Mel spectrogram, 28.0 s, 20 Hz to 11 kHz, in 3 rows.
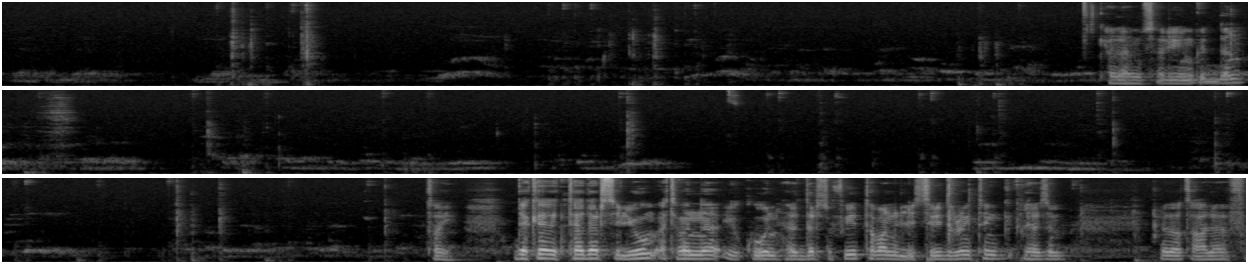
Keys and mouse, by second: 2.0 alt+shift+middle click, 4.4 click, 4.8 x, 7.4 Tab, 7.7-9.0 middle drag, 9.6-10.8 alt+middle drag, 11.4-12.2 alt+middle drag, 12.6-14.0 middle drag, 15.2 click, 15.6-16.5 right drag, 16.8-17.6 alt+middle drag, 18.5 click, 19.4-20.0 alt+middle drag, 20.3 Tab, 20.9 middle click, 25.8 Tab, 26.2 shift+middle click, 26.6 middle click, 27.2 KP_1.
